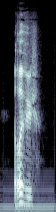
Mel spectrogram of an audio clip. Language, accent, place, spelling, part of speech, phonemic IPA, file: French, France, Lyon, revues, noun, /ʁə.vy/, LL-Q150 (fra)-revues.wav
- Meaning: plural of revue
